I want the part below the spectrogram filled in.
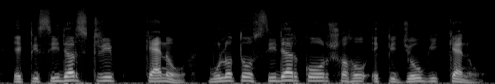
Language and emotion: Bengali, neutral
